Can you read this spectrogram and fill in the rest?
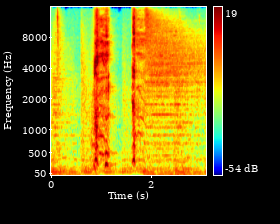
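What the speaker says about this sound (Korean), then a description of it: "이물질을 뱉기 위해 잦은 기침이나 색색거리는 소리를 내게 되는데" Three sharp coughs from partial airway blockage by food, close together, the first two in quick succession and a third shortly after, close and fairly loud against a quiet background.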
